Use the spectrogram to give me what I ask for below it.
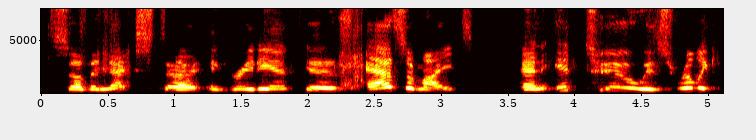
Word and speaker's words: Azomite: Right, and that's spelled AZOMITE, azomite.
